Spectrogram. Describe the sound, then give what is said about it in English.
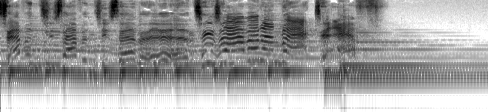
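A human voice sings a rapid string of meows in imitation of a cat, many quick syllables at a melodic pitch over a sustained chord that rings on and fades after the singing stops. “Meow meow meow meow meow meow meow meow”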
